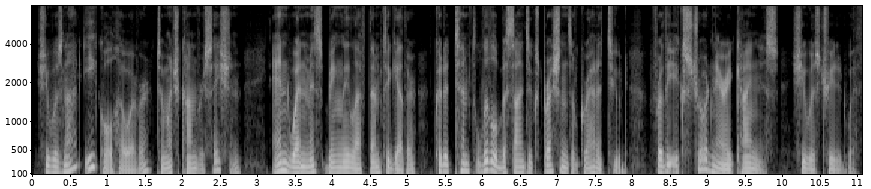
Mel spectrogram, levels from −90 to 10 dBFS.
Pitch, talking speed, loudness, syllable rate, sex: 105 Hz, 165 wpm, -21 LUFS, 5.5 syllables/s, male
